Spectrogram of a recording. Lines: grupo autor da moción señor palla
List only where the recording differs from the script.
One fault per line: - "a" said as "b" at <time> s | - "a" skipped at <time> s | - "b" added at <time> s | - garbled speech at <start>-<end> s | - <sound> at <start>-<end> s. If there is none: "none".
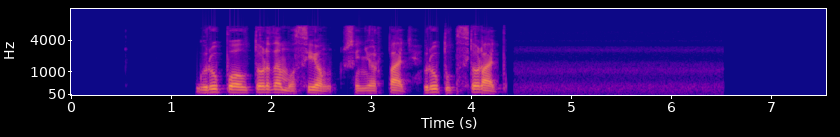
- garbled speech at 3.5-4.4 s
